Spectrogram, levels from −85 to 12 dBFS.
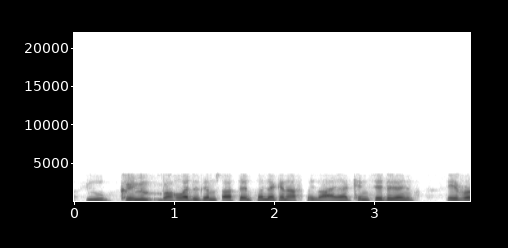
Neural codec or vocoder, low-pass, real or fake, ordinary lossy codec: codec, 16 kHz in and 24 kHz out, 0.6 kbps, FocalCodec, streaming, 4096 codes; 3.6 kHz; fake; none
